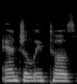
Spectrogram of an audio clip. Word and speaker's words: angelitos: And so Angelitos means, you know, like the little ones that were lost. Yeah, it's angelitos, pronounced in Spanish.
